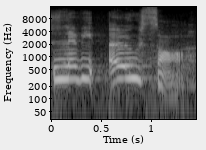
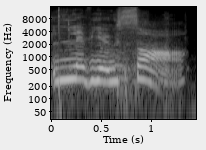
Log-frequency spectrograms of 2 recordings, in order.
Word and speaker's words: Leviosa: Besides, you're saying it wrong. It's Leviosa, not Leviosa. Now HBO is filming a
